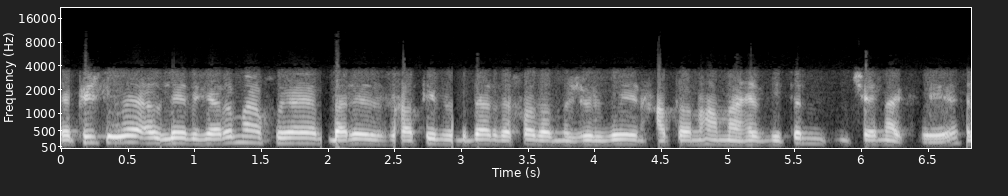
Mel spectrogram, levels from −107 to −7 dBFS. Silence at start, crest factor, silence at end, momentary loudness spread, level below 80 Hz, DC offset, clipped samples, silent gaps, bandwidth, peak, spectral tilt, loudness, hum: 0 s; 14 dB; 0 s; 6 LU; -68 dBFS; under 0.1%; under 0.1%; none; 3.8 kHz; -8 dBFS; -5 dB/octave; -23 LUFS; none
